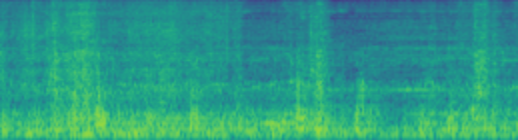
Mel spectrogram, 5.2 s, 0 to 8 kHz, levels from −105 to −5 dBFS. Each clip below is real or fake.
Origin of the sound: fake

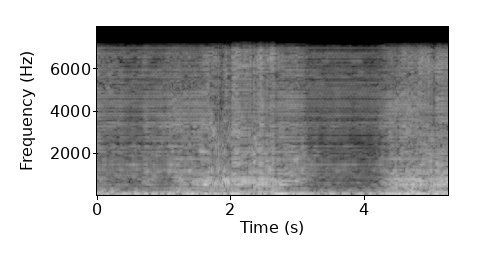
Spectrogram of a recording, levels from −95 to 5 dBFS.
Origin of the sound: fake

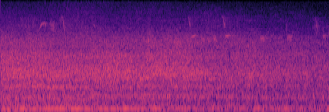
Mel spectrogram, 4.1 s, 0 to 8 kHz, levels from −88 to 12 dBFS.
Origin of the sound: real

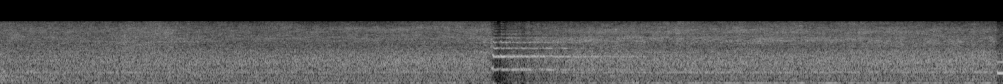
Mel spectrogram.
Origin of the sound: real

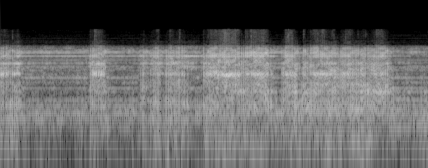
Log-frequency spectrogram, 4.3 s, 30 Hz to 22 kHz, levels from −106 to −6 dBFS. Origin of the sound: fake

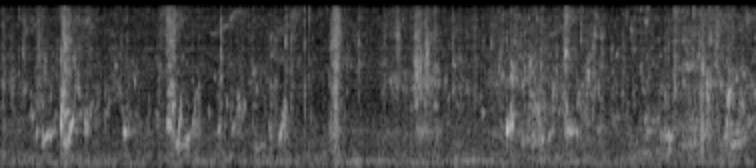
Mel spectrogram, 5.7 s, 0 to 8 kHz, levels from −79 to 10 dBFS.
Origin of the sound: fake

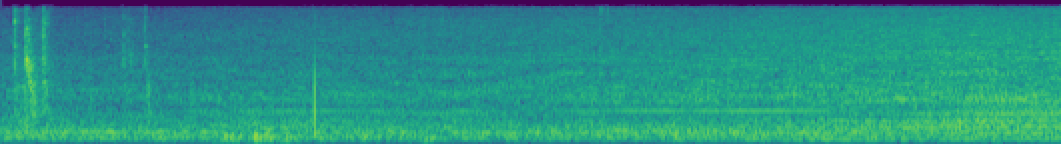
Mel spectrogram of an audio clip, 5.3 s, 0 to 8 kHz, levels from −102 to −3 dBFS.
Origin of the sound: real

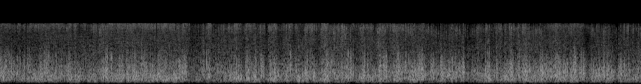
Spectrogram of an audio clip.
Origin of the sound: real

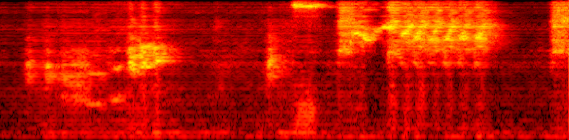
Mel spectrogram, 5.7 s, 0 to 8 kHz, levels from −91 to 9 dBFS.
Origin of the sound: fake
